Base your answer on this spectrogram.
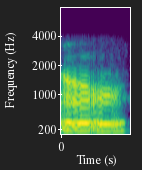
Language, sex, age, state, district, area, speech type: Assamese, female, 30-45, Assam, Sivasagar, rural, conversation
